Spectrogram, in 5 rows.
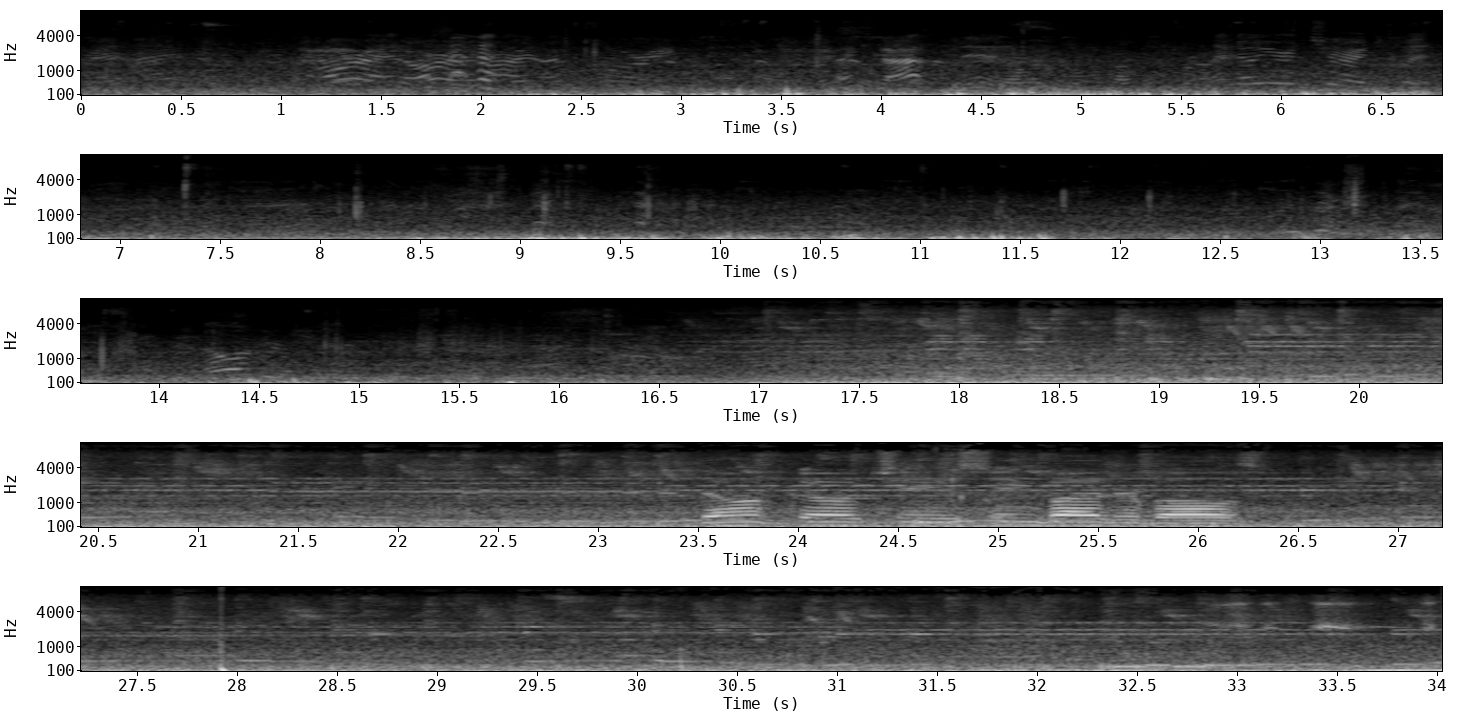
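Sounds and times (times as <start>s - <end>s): wind buffeting microphone: 2.3s - 24.2s
music: 16.2s - 34.0s.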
